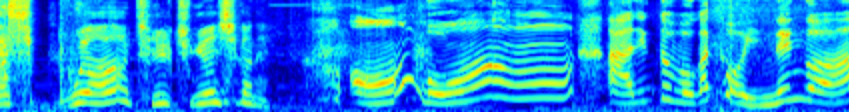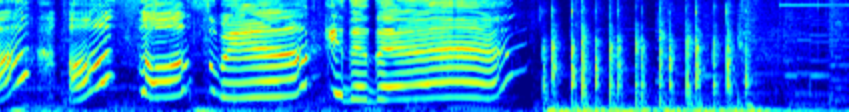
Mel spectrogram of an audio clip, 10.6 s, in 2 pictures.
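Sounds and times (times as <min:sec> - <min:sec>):
speech: 0:00.0 - 0:08.5
loud knocking on a door: 0:08.6 - 0:10.2.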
